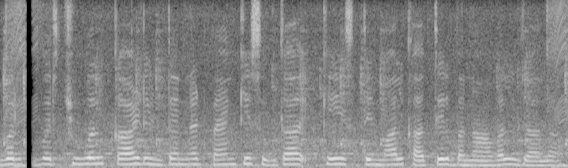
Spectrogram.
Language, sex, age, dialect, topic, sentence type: Bhojpuri, female, 18-24, Northern, banking, statement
